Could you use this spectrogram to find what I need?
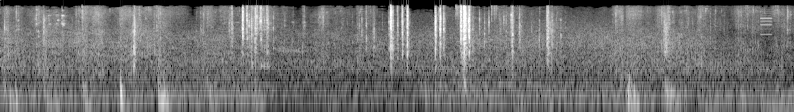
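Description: A rifle clicks and rattles as it is reloaded.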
